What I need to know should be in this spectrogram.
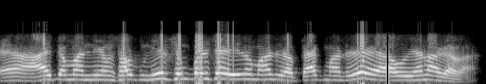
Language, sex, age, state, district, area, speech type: Kannada, male, 60+, Karnataka, Koppal, rural, conversation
